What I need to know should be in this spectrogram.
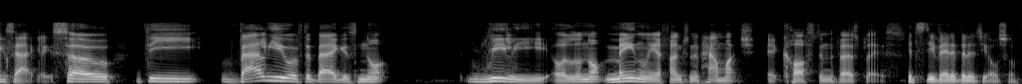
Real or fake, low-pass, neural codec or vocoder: real; 7.2 kHz; none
